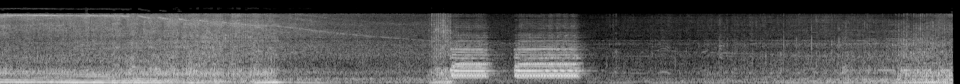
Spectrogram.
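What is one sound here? A truck's diesel engine roars loudly under heavy strain, then drops and revs up again.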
